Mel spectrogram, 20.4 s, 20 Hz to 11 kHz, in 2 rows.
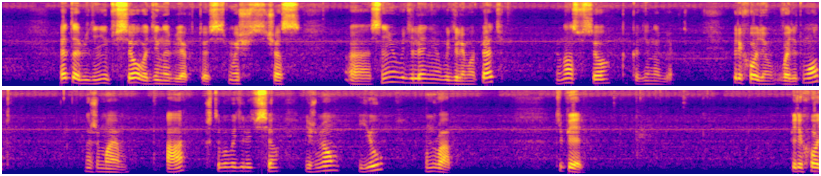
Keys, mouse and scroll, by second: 2.8-3.8 drag, 3.9 middle click, 4.5 a, 6.4-6.9 drag, 6.4 g, 6.9-7.4 middle drag, 7.7 middle click, 9.4 Tab, 11.2 a, 11.9 a, 14.5 u.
